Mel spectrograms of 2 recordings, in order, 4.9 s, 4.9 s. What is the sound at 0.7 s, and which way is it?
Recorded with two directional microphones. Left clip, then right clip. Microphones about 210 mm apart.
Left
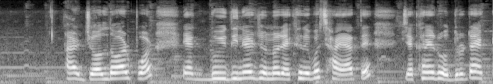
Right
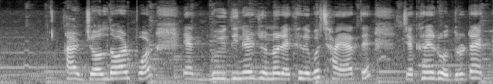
A woman's voice, 25° left (ahead or behind).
